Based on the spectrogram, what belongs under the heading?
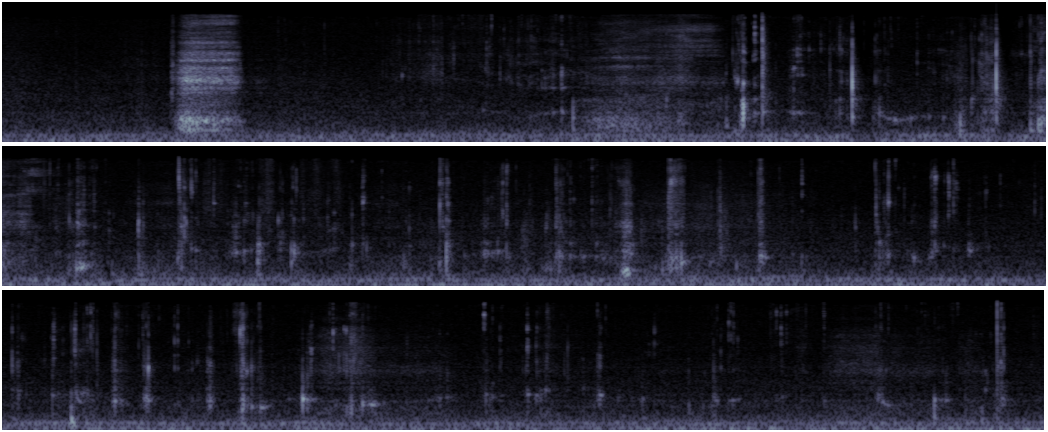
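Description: Close-miked chewing of a raw tuna eyeball: a run of soft wet mouth clicks and smacks, with one louder short sound about a second in.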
